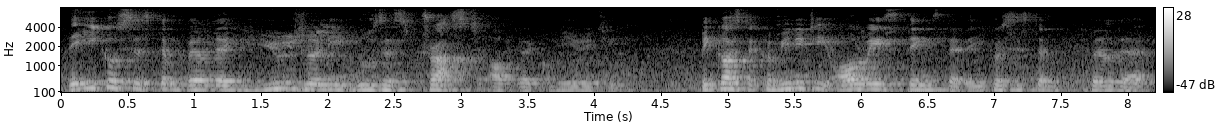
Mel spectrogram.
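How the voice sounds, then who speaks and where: Middle aged malaysian guy asking from the audience, deliberate, slightly high voice, really echoey noisy room. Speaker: audience questioner, startup organisation head. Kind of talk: question from the floor. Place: conference hall. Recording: very echoey, noisy conference hall.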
